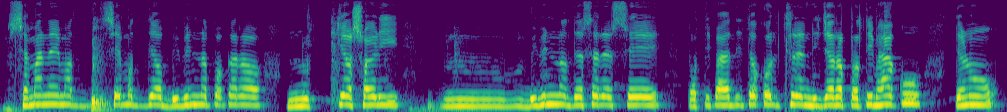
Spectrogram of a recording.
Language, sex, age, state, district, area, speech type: Odia, male, 45-60, Odisha, Bhadrak, rural, spontaneous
